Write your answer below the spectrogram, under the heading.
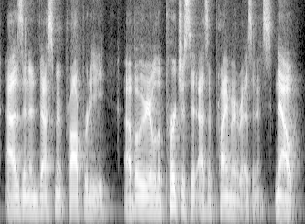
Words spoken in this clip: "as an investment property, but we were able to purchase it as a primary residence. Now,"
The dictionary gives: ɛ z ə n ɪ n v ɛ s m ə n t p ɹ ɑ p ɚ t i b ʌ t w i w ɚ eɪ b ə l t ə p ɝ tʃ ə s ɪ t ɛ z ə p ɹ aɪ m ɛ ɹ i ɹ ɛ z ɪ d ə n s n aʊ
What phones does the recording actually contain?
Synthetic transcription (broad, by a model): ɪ z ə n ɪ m v ɛ s m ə n p ɹ ɑ p ɚ t i b ʌ t w i w ɚ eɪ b l t ə p ɝ tʃ ə s ɪ t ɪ z ə p ɹ aɪ m ɛ ɹ i ɹ ɛ z ɪ d ə n s n aʊ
